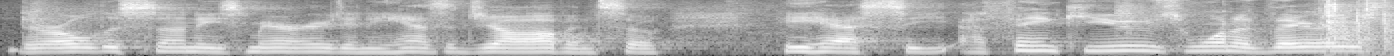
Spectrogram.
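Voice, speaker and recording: A woman's voice: fairly low pitch, fairly even intonation, normal speed, heavy background noise. A woman with a chats casually and folksily outdoors, meandering as she thinks aloud in a homestead vlog. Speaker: homesteading vlogger. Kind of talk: casual rambling vlog chat. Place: outdoors on a farm.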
